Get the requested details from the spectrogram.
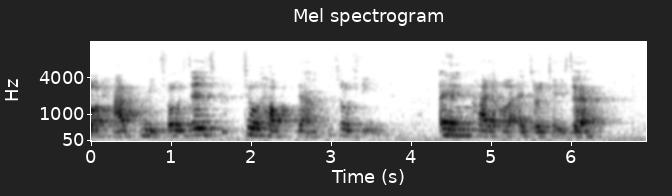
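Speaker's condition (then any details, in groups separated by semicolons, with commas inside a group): Cerebral palsy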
